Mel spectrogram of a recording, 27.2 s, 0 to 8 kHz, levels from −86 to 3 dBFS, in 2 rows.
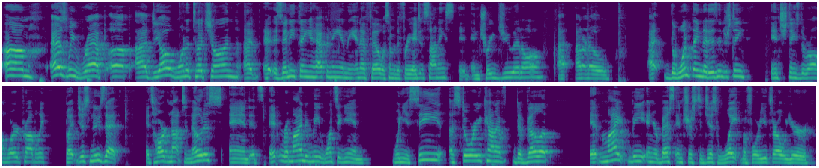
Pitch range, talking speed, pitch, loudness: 155-205 Hz, 190 wpm, 175 Hz, -28 LUFS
